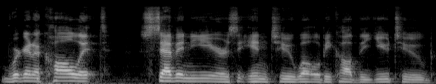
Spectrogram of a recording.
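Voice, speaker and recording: A man's voice: medium pitch, steady tone, moderate pace, clear, resonant tone. A man hosting a casual conversational interview show. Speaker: host. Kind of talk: casual chat.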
